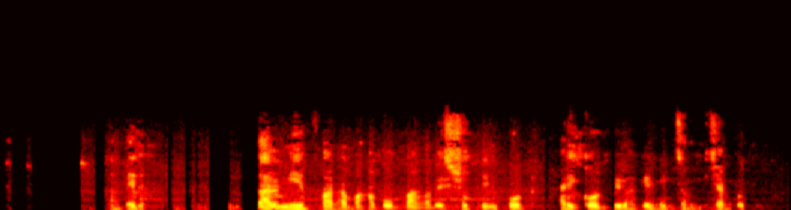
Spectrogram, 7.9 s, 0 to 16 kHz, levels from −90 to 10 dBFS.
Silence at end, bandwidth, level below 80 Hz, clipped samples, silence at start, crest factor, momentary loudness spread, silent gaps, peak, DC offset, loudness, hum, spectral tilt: 0.5 s; 7.6 kHz; -60 dBFS; under 0.1%; 0.8 s; 18 dB; 13 LU; 0.96-1.02 s, 2.10-2.28 s, 2.42-2.57 s; -2 dBFS; under 0.1%; -20 LUFS; none; -5 dB/octave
